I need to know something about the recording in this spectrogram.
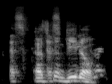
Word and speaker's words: Escondido: Escondido.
